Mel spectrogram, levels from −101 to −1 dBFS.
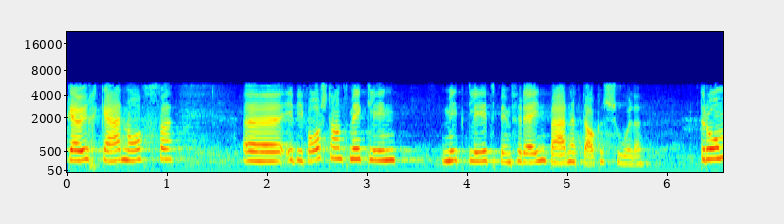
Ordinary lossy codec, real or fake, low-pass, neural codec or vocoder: none; real; 5.4 kHz; none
